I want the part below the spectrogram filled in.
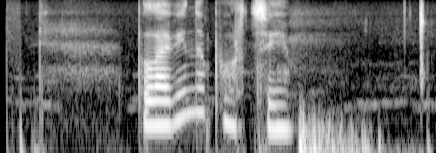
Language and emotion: Russian, neutral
